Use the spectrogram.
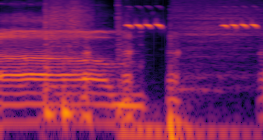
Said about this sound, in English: there's the crickets again.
